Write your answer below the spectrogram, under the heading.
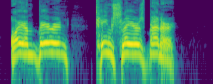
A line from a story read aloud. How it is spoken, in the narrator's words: he shouted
